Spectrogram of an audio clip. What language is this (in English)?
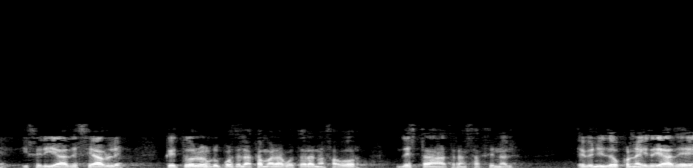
Spanish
